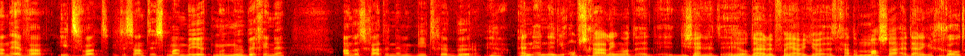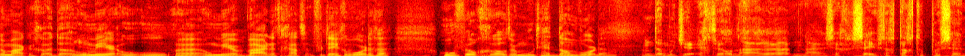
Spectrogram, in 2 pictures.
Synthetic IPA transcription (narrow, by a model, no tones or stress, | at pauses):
dɔnɛvəitsʋɔtɪntrəsɑntɪsmaʋiətmutnybəχɪnə | ʔɑndəɹsχaːtətnɛmləknitxəbøːɾənjaɛnɛndiʔɔpsχaːlɪŋəʋɑntdizɛjnɛtɦɪːlˠdœɥdələkfɑnjaːʋejtʋɛlˠətχaːtɔmːɑsaœɥtɛjndləkχrowtəɹmaːkəɦumɪːɹɦuɦuɦumɪːɹʋaːɹdəətχaːtfəɹtejχənʋʊːɹdəχə | ɦuvɪːlˠχrowtəɹmutɦət̚dɑnʋɔɹdən | dɑnmutjəʔɛχtʋɛlˠnaːrnasɛxsejvəntəχtɑχtəχprosɛnt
